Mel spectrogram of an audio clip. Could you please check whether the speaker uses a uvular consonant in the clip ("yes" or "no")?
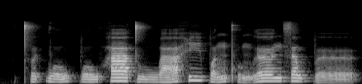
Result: no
